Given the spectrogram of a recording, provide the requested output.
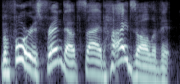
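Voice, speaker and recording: A man voicing an eager, slow-witted young male sidekick in a storybook reading, with a high, drawn-out, excited voice. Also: no room sound, studio quality.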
